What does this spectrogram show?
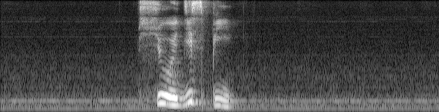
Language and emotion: Russian, angry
